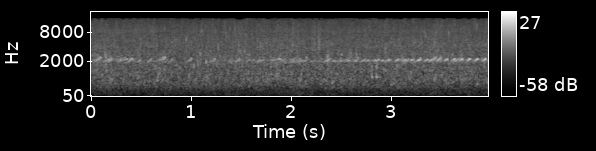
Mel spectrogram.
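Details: Kajika frog croaking in a clear stream: a faint, high-pitched trill running throughout and building into quick pulses near the end, half-buried in the hiss of flowing water.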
